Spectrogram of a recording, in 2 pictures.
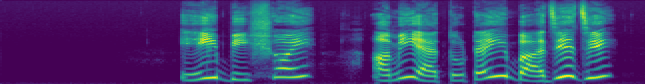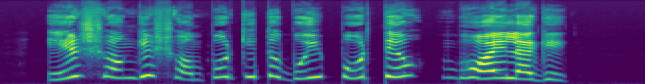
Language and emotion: Bengali, fearful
